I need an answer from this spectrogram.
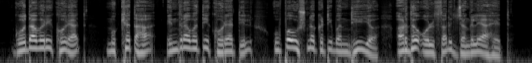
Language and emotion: Marathi, neutral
